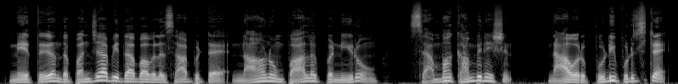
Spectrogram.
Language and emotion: Tamil, happy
